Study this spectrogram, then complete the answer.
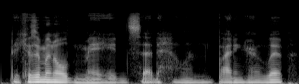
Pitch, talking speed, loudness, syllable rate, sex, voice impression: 95 Hz, 200 wpm, -21 LUFS, 5.1 syllables/s, male, very masculine, very middle-aged, very thick, very relaxed, very weak, very dark, very soft, very muffled, halting, very cool, intellectual, very sincere, very calm, very mature, very friendly, reassuring, very unique, very elegant, wild, very sweet, slightly lively, very kind, modest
